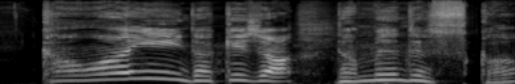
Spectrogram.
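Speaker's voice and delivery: cutesy slightly nasal voice. Doing a penalty game on a three-two-one count, cutesy, slightly nasal voice. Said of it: "このちょっと鼻にかかった感じね。あすごい[name]がぶりっこしてる今。".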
